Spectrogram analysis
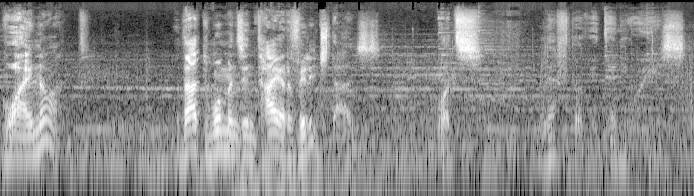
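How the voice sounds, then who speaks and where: An actor playing a mocking, cruel tormentor in a video game, speaking in a sneering, taunting way. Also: male voice, mid-range voice, animated, slow, music in the background.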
